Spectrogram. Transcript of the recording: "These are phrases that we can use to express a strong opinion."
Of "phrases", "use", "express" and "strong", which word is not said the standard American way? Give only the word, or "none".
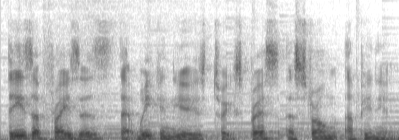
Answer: none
